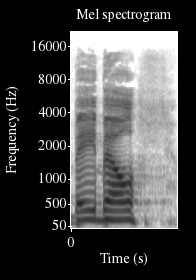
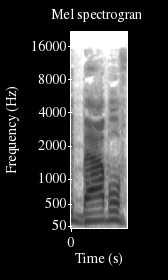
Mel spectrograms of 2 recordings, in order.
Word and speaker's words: Babel: And so Genesis 11, if you don't know, I'll give you a spoiler, it's about the Tower of Babel, and there some people pronounce it Babel, Babel. I'm going to say Babel for the sake of that's what I grew up saying.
